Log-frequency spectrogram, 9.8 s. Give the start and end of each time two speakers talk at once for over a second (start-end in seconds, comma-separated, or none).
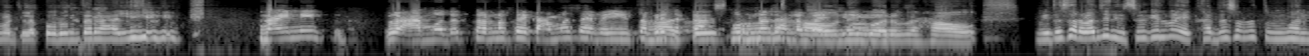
none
